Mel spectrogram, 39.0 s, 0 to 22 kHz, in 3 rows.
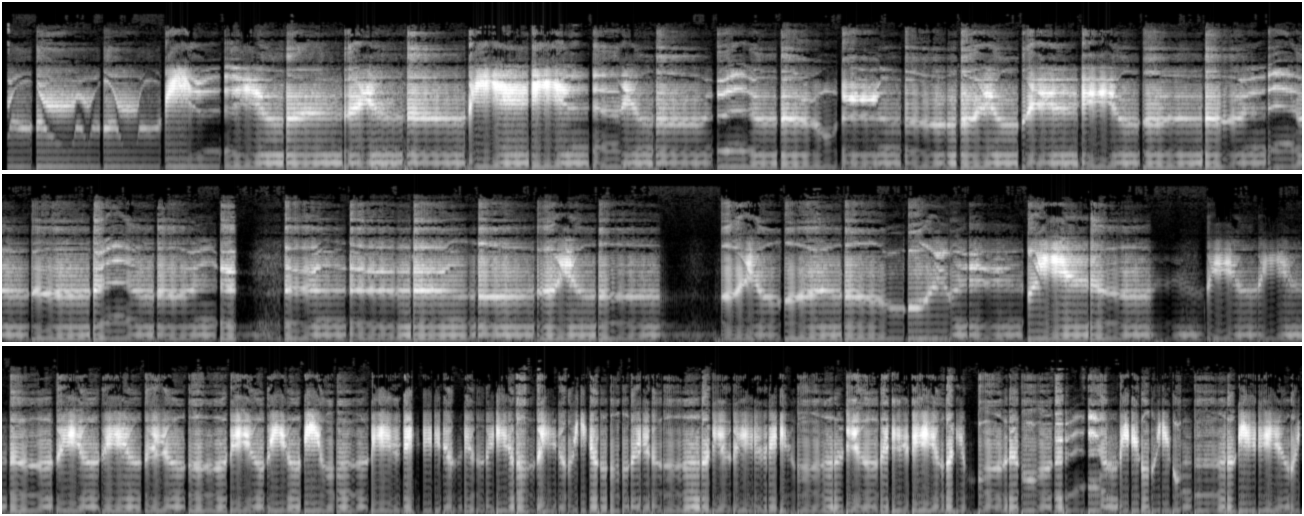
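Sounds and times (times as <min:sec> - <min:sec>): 
Altai jaw harp: 0:00.0 - 0:38.9.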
